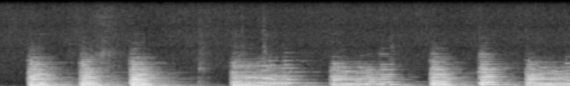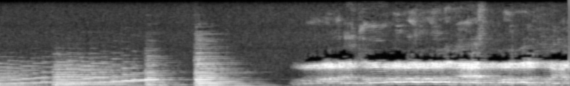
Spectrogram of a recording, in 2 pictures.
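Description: Grand piano accompaniment opening with a series of separately struck chords and a rising run. Then an operatic baritone voice comes in about nine seconds in, holding a long note with vibrato.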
